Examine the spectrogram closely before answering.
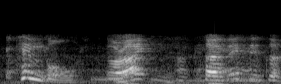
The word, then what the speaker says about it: TimBL: So Tim Berners-Lee, the chap who invented the World Wide Web, or invented the World Wide Web architecture, his email address at MIT is TimBL, pronounced Timble.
